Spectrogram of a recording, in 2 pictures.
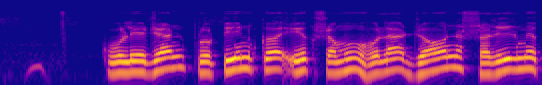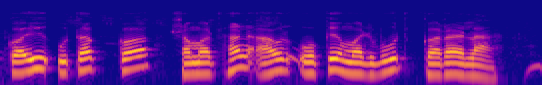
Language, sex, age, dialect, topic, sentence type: Bhojpuri, male, 25-30, Western, agriculture, statement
